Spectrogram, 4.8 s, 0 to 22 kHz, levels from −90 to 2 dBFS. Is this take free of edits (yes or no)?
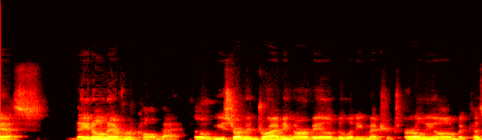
no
